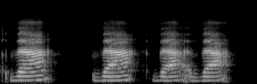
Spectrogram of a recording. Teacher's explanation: La lengua sube y choca con los dientes superiores. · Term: dentales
